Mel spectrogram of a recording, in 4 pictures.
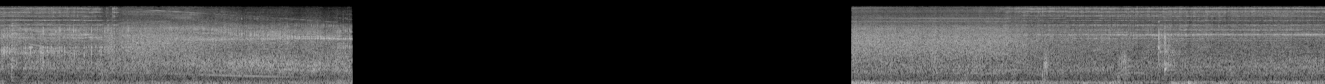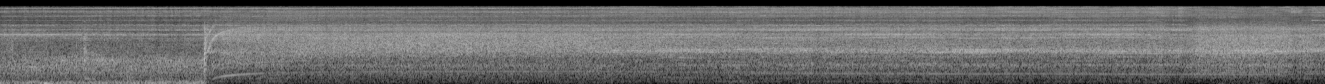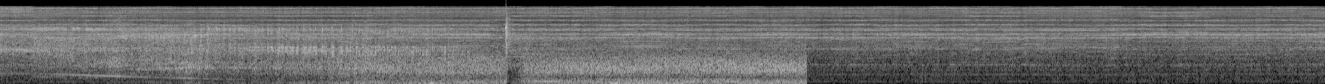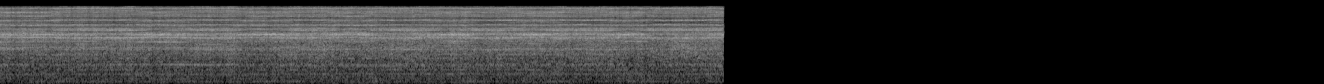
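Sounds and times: angle grinder cutting steel: 0.0 - 3.6, 8.6 - 47.0.

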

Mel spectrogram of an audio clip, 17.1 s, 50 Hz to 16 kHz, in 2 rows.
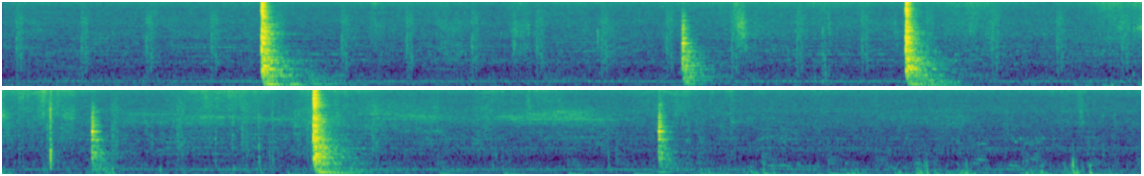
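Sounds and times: steady hum: 0.0 - 17.0
loud metallic clanks: 1.9 - 2.8, 5.1 - 5.6, 6.8 - 7.4, 9.2 - 9.6, 10.8 - 12.0, 13.4 - 14.0.

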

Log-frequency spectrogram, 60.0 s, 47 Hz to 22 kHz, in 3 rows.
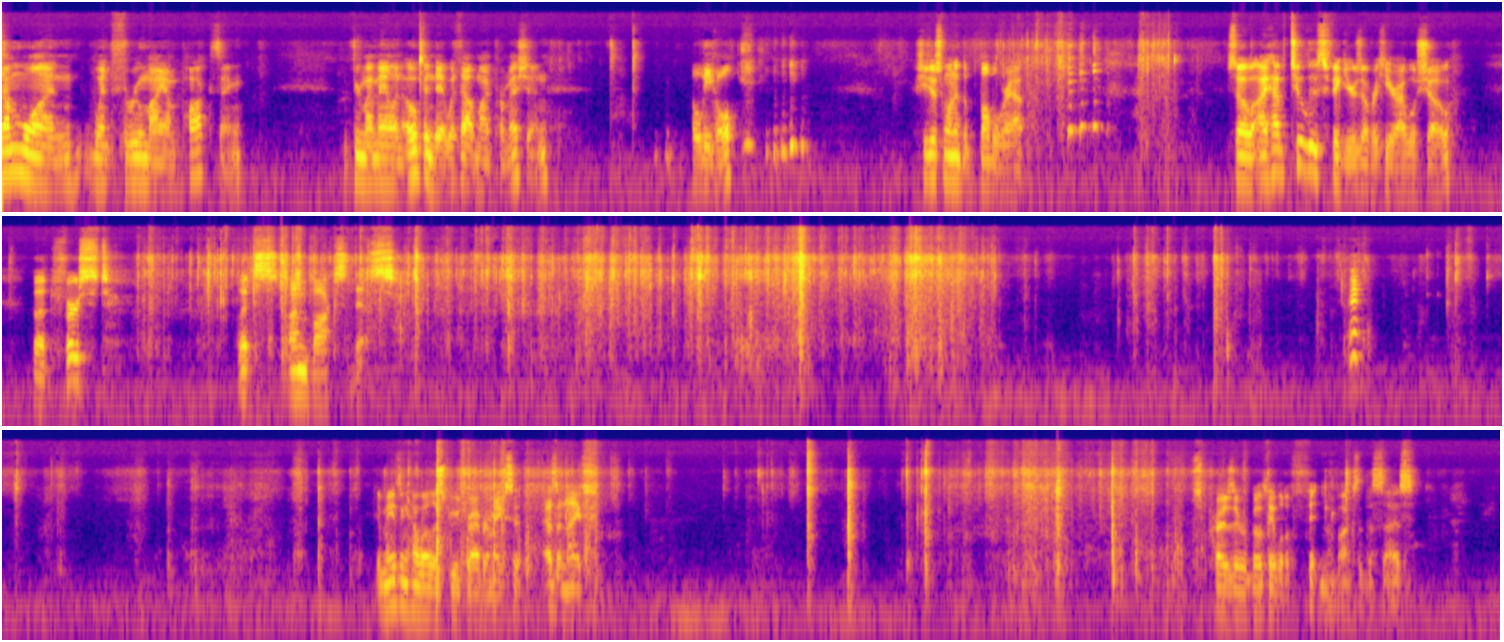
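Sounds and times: plastic packaging crinkling: 13.1 - 15.9, 21.7 - 33.8, 34.8 - 37.7, 45.1 - 48.4, 49.9 - 51.0, 52.0 - 56.5.

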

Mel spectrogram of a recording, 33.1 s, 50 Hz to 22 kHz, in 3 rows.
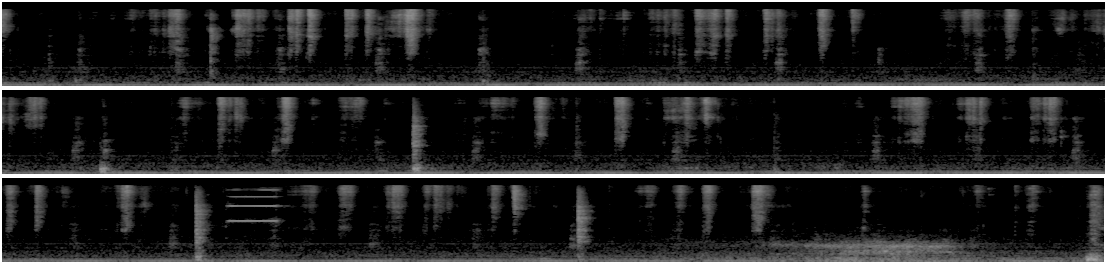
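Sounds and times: knife scraping potato skin: 1.3 - 4.4, 5.9 - 8.6, 9.4 - 11.6, 12.8 - 14.7, 15.8 - 18.4, 19.6 - 23.8, 25.0 - 29.8.

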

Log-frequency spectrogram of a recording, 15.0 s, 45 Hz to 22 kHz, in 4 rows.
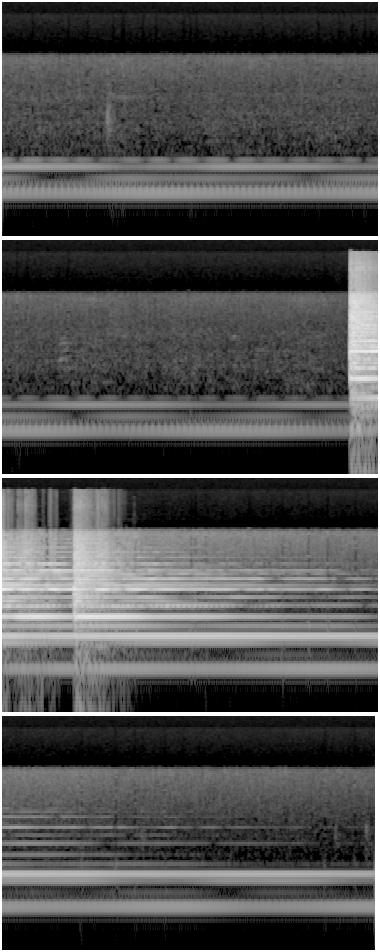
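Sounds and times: large bell ringing: 7.2 - 15.0.

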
